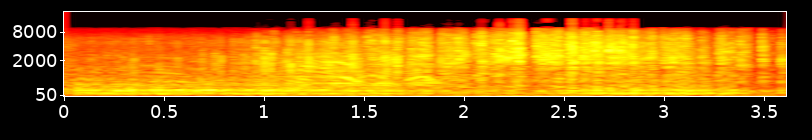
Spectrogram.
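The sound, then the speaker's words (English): Several police cars race in with a loud, steady engine roar and faint wavering siren tones, the rumble building as the vehicles draw near and fill the scene with noise. “Calling all cars, calling all cars, leaving a big mug and heading your way. Here come the cops.”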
